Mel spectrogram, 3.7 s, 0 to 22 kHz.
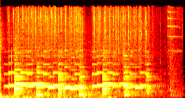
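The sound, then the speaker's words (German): Typewriter typing on an early twentieth-century office machine: a dense, rapid clatter of keystrokes running steadily throughout, with a tonal hum underneath and the sound stopping just before the end. “Mit dem Einzug der Schreibmaschine um 1900 stand nicht nur ein neues, effektives Arbeitsgerät zur Verfügung, sondern es entwickelte sich auch ein neues Berufsbild.”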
